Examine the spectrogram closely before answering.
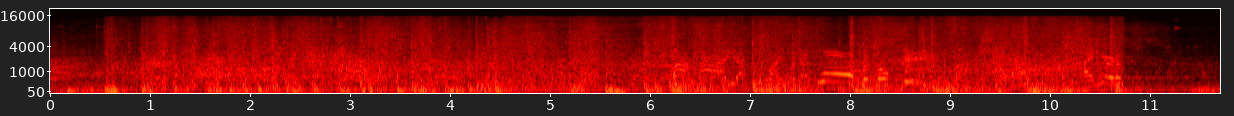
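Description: Creatures screech and snarl during the fight.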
